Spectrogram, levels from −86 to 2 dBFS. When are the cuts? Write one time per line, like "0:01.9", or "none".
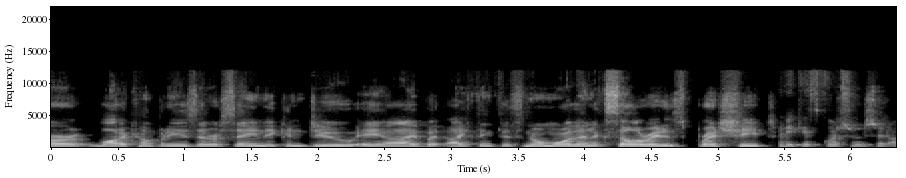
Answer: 0:04.0
0:05.4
